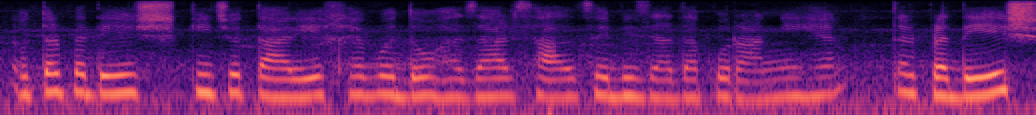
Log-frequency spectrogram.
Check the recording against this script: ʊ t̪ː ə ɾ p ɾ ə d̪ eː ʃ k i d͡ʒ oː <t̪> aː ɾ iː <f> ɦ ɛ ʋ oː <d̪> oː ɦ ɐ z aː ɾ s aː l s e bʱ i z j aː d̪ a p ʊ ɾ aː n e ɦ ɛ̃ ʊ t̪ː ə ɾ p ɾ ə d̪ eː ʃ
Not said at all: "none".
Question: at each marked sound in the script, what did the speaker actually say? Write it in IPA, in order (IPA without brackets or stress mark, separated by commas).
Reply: t̪, x, d̪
